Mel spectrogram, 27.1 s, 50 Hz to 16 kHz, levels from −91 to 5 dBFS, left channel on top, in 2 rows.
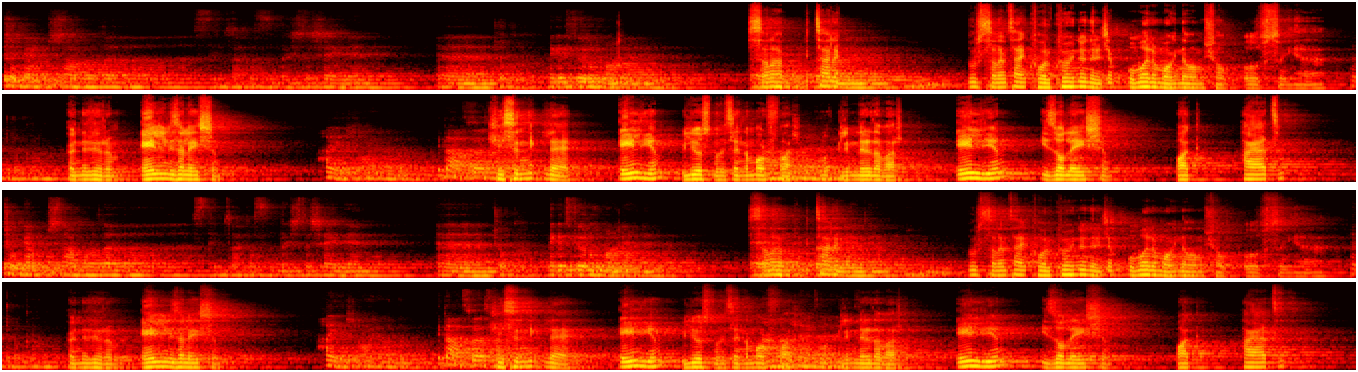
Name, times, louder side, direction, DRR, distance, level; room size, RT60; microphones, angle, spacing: voice 1, 0.0-3.7 4.3-6.5 7.5-7.9 8.1-9.3 13.5-14.0 16.7-17.6 17.9-18.7 21.1-22.0, equal, 40° right, 1 dB, 4.8 m, -34 dB
voice 2, 7.5-7.8 8.1-8.4 9.7-13.2 14.2-15.7 18.4-19.2 19.7-21.4 21.7-22.5 23.1-23.6 23.9-24.6 25.3-25.4 25.9-26.4, left 4 dB, 55° left, 13 dB, 0.7 m, -25 dB
29.5 x 17.0 x 7.8 m, 2.5 s
head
